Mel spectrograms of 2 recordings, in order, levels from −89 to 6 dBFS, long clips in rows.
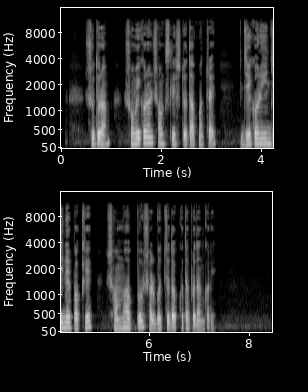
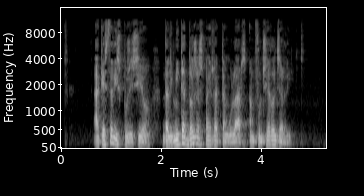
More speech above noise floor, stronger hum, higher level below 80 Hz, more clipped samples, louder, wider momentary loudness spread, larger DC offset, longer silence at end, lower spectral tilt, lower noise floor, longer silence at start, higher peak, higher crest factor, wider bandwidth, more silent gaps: second, 42 dB vs 46 dB; neither; second, -68 dBFS vs -62 dBFS; neither; about the same, -24 LUFS vs -26 LUFS; first, 14 LU vs 9 LU; neither; first, 1.15 s vs 0.7 s; about the same, -6 dB/octave vs -5.5 dB/octave; second, -65 dBFS vs -71 dBFS; second, 0.5 s vs 0.7 s; about the same, -6 dBFS vs -4 dBFS; about the same, 18 dB vs 22 dB; about the same, 11.5 kHz vs 11.5 kHz; neither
